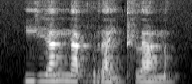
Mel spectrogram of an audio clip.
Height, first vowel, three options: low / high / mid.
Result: high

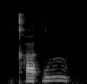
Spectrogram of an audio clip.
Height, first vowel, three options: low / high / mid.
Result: low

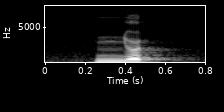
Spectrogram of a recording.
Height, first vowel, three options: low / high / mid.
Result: mid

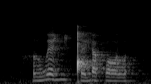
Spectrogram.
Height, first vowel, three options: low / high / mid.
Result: mid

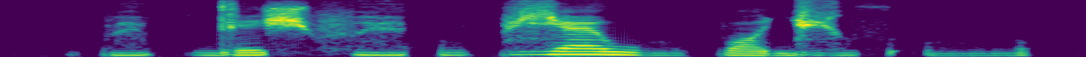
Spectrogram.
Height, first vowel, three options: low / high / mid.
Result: low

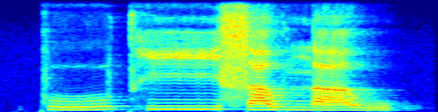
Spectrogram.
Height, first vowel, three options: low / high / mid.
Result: high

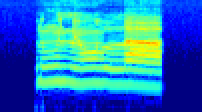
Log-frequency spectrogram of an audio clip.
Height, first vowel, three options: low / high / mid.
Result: high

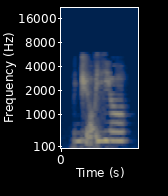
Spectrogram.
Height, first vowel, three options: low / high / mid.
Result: mid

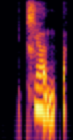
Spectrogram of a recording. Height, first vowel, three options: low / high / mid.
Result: low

